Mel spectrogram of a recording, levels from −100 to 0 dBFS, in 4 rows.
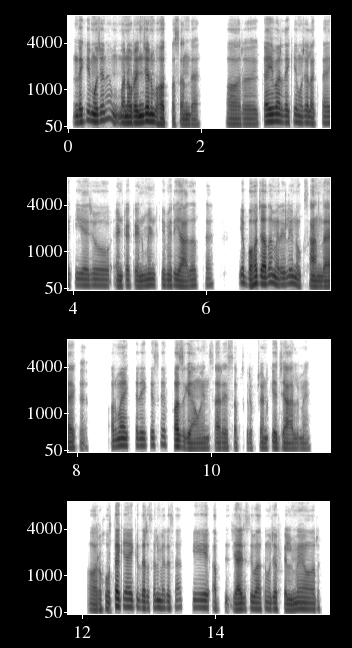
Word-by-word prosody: देखिए, 130 +5 +3
मुझे 145 +1 +6
ना 195 - -6
मनोरंजन 125 +2 +8
बहुत 105 -6 +3
पसंद 90 0 -4
है, 90 0 -7 0.4
और 95 -1 -3 0.3
कई 130 +2 +7
बार 145 -1 +5
देखिए, 125 +2 -2
मुझे 125 -1 -1
लगता 110 +1 -5
है 115 - -3
कि 115 +1 -13
ये 110 - -2
जो 110 -1 -5
एंटरटेनमेंट 100 +2 -3
की 110 - -6
मेरी 105 0 -3
आदत 105 +3 -5
है, 115 - -10 0.4
ये 160 - 0
बहुत 140 0 +3
ज़्यादा 140 +2 +5
मेरे 120 -5 0
लिए 145 +3 -2
नुकसानदायक 95 -5 -1
है, - - -14 0.4
और 120 - -5
मैं 140 +1 +4
एक 140 - -5
तरीके 140 +1 -4
से 155 +3 -11
फँस 125 -5 +2
गया 95 -2 -1
हूँ 95 +1 -5
इन 95 - -6
सारे 95 0 -5
सब्सक्रिप्शन 95 +1 -10
के 100 +1 -3
जाल 90 0 -2
में। 90 -1 -11 0.7
और 100 0 -3
होता 125 +7 +5
क्या 155 0 -1
है 150 - +2
कि 150 - -9
दरअसल 130 +1 -3
मेरे 135 -2 -3
साथ 140 +3 -14
कि 145 -1 -4
अब 115 - -8 0.2
ज़ाहिर-सी 110 +3 +1
बात 115 0 -3
है, - - -7
मुझे 120 0 -3
फ़िल्में 110 +1 -2
और 115 0 -4
115 Hz, 225 wpm, -24 LUFS, 100-135 Hz, 0.7 s, मनोरंजन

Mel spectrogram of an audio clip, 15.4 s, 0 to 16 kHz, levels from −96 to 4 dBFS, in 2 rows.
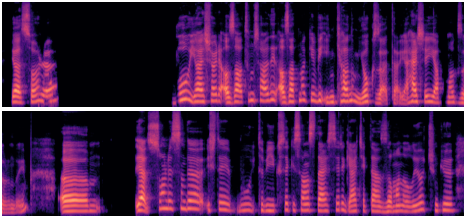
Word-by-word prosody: Ya, 190 -2 +6
sonra 200 +4 0 1.9
Bu, 260 - +1
ya, 205 0 +4
şöyle 225 +1 0
azaltılmış 200 +8 +1
hâli 225 0 +2
değil, 260 -2 -3
azaltmak 205 +6 +1
gibi 235 -2 -3
bir 235 - -1
imkânım 210 +2 0
yok 195 -2 +1
zaten. 150 0 -4
Ya - - -5
her 205 0 +4
şeyi 200 0 -1
yapmak 170 0 -4
zorundayım. 135 -4 -7 0.6
Emm 185 +1 +6 0.7
ya 215 -2 +8
sonrasında 270 -1 -1
işte 215 +1 -5
bu 210 0 -9
y - - -21
tabii 205 -2 -5
yüksek 220 +3 -6
lisans 215 0 -1
dersleri 200 +3 -1
gerçekten 190 -1 -3
zaman 175 +3 -2
alıyor 185 +7 -3
çünkü 210 +1 -5
200 Hz, 130 wpm, -26 LUFS, 185-225 Hz, 1.9 s, ya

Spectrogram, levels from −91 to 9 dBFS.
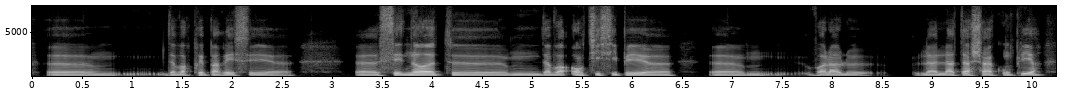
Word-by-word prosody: hem, 85 -1 -2 0.4
d'avoir 100 -3 -2
préparé 105 +1 0
ces, 95 -3 -4
heu 80 -2 -6 0.7
heu, 90 0 -1
ces 95 +2 0
notes, 125 +2 +7
hem, 90 0 -1
d'avoir 100 +2 +1
anticipé, 120 -1 +1
heu, 90 -3 0 0.4
hem, 85 0 -4 0.4
voilà 100 +2 0
le 90 -2 -6 0.4
la 95 -1 -1
la 100 +1 +1
tâche - - +1
à - - +4
accomplir, 130 +7 0
95 Hz, 115 wpm, -24 LUFS, 90-105 Hz, 0.7 s, notes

